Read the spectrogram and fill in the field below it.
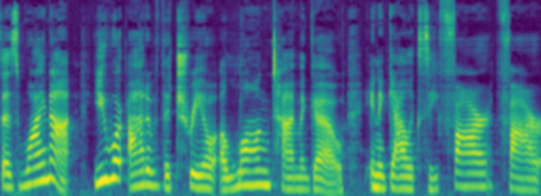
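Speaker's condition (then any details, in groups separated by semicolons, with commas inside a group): No condition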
